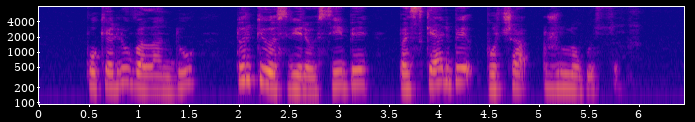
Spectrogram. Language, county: Lithuanian, Marijampolė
